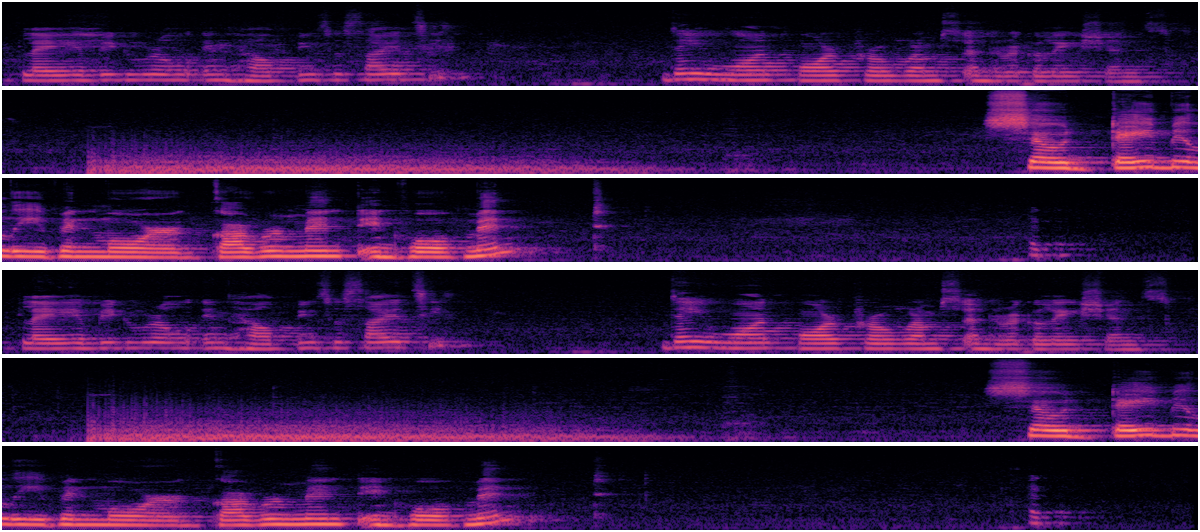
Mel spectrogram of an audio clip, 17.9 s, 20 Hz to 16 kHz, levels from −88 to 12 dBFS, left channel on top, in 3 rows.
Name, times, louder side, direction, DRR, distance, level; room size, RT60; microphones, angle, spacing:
voice 1, 0.1-2.2 3.3-5.7 9.6-9.8 17.1-17.2, right 1 dB, 35° right, 2.5 m, -31 dB
Boom, 6.3-9.5, right 2 dB, 85° right, 1.0 m, -35 dB
voice 2, 10.9-14.5, left 2 dB, 60° left, 0.7 m, -20 dB
23.5 x 21.0 x 2.9 m
head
